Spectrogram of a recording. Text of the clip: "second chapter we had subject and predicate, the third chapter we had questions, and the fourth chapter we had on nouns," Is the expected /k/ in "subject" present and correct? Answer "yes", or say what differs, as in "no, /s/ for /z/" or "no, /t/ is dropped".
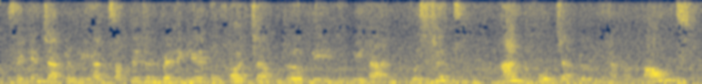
no, /k/ is dropped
